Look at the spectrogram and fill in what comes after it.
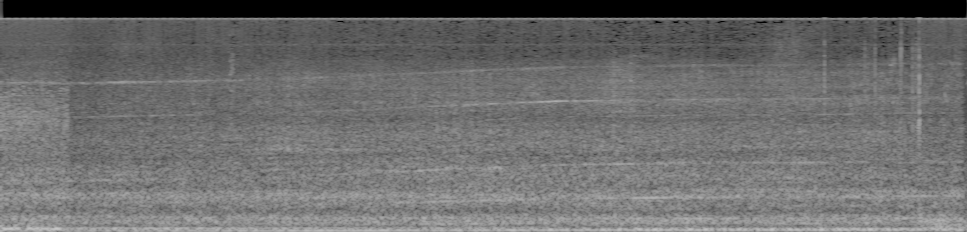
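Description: Norfolk Southern freight train rolling along the tracks: a steady low rumble of wheels and cars, with faint thin steady tones above it.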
